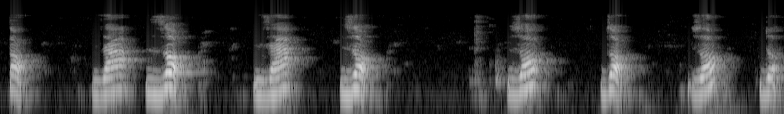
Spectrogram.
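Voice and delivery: teacher drilling ta to, za zo; heavy letter demo. Shown as a demonstration. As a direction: round out "zo" heavily. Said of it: "Itu pengucapan yang harus bisa dibedakan".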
